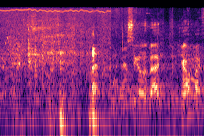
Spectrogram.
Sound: men laugh

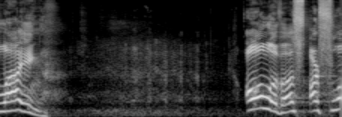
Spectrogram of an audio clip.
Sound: laughing

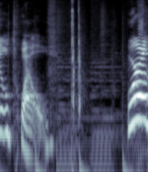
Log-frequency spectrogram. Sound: click

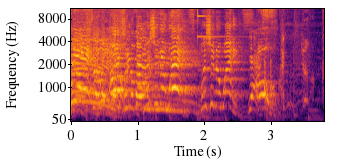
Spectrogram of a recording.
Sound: bell dings

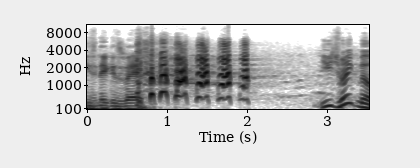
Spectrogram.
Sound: laughs

